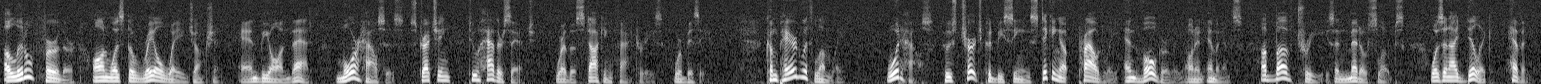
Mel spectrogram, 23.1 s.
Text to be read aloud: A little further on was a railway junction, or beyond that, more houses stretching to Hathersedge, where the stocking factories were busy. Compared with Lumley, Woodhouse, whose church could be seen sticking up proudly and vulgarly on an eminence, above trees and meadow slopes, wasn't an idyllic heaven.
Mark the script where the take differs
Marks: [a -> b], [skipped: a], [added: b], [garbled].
A little further on was [a -> the] railway junction, [or -> and] beyond that, more houses stretching to Hathersedge, where the stocking factories were busy. Compared with Lumley, Woodhouse, whose church could be seen sticking up proudly and vulgarly on an eminence, above trees and meadow slopes, [wasn't -> was] an idyllic heaven.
